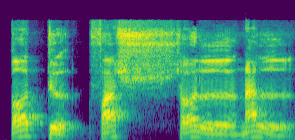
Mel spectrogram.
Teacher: dal sukun bacaan qalqalah dibaca memantul ditampakkan pantulannya. Shotnya dibaca double, ada tasdidnya, ditekan biar tampak doublenya.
